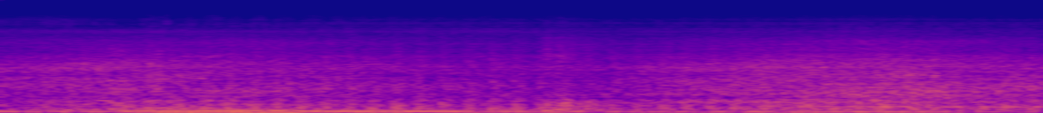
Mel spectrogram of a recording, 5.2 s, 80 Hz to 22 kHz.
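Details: 2008 Infiniti G35 coupe, crank no start, fuel pump already replaced with fuel pressure verified: long steady cranking with slightly uneven beat and no catch; engine mechanical fault, intake valve timing off.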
